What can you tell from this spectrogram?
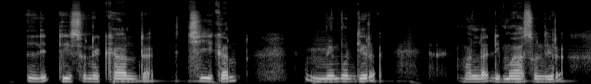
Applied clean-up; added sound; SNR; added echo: neural mask model DeepFilterNet 3.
